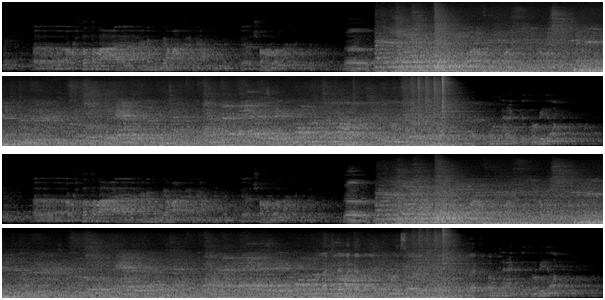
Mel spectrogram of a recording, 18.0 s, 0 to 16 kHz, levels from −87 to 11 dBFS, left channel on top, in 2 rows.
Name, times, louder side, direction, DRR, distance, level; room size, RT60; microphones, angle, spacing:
voice 1, 0.4-4.7 5.8-15.0 16.3-17.3, equal, 5° left, -1 dB, 0.5 m, -44 dB
voice 2, 5.1-5.5 13.7-16.5, right 2 dB, 45° right, 3 dB, 0.5 m, -41 dB
sound 1, 5.6-15.7, left 1 dB, 85° left, 0.7 m, -34 dB
8.3 x 3.8 x 4.2 m, 2.9 s
head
